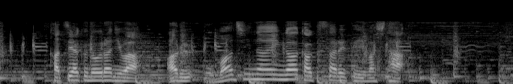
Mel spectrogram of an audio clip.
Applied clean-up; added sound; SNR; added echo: none; none; none; none.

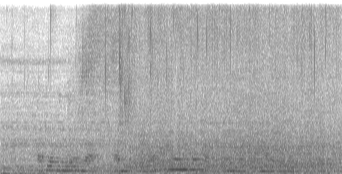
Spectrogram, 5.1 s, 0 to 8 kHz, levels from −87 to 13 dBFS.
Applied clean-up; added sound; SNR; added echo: none; Bathtub (filling or washing); -1 dB; reverberation time 0.9 s.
